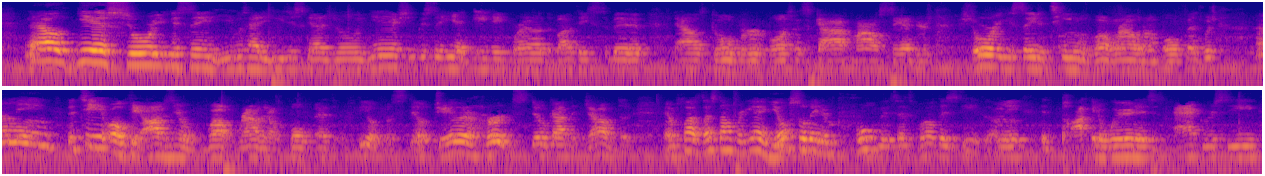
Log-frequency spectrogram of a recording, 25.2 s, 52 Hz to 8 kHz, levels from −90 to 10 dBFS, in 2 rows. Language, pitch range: English, 130-155 Hz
